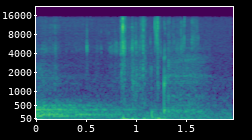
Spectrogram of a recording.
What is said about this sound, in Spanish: Uh, cómo mastica, ¿verdad? Sí, cómo masticó el dinosaurio, tremendo. ¿Se imaginan esos dientes?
